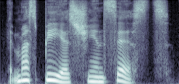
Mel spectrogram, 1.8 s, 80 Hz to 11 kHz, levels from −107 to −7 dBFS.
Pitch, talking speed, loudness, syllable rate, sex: 195 Hz, 200 wpm, -17 LUFS, 4.4 syllables/s, female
